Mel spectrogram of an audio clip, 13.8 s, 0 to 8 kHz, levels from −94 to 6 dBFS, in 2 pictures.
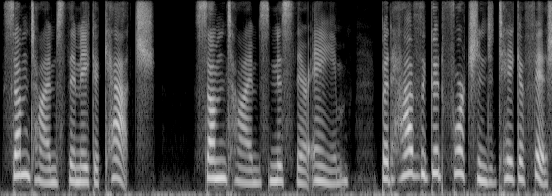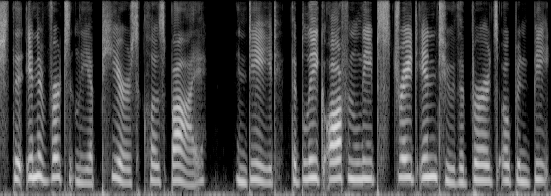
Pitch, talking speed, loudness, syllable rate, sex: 245 Hz, 150 wpm, -18 LUFS, 4.2 syllables/s, female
